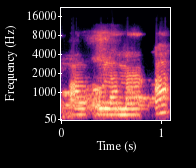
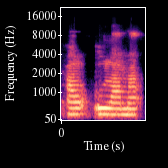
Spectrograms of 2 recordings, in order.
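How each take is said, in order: First: The word ends with an 'a' vowel. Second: The word ends with a 'u' vowel. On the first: The scholars are the ones feared. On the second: The scholars are the ones who fear.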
